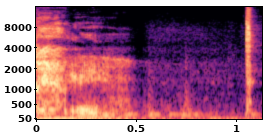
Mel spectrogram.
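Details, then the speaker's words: Adult man still recovering from a days-long illness: a single short, harsh cough or throat clear, followed by quiet and a brief noise burst. "You can probably hear that I'm still coughing. I am being quite a lot better than I was like a couple of days ago."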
